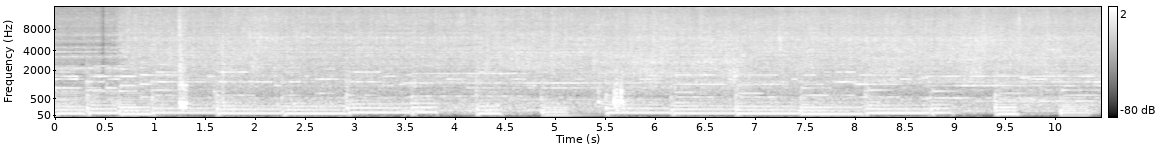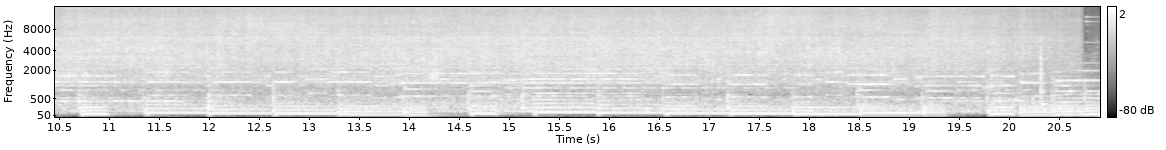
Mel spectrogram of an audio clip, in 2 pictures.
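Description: Sweet and sour chicken pieces frying and sizzling in a hot wok while being stirred with a spatula. The sizzle starts loudly about half a second in, with two sharp knocks of the spatula against the pan in the first few seconds. Background music plays underneath.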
